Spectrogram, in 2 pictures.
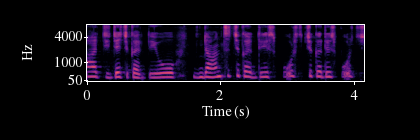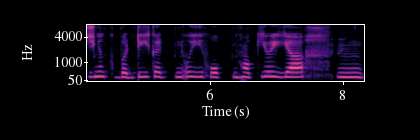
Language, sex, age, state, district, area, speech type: Dogri, female, 30-45, Jammu and Kashmir, Udhampur, urban, spontaneous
